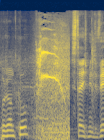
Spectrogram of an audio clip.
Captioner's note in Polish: krzyk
